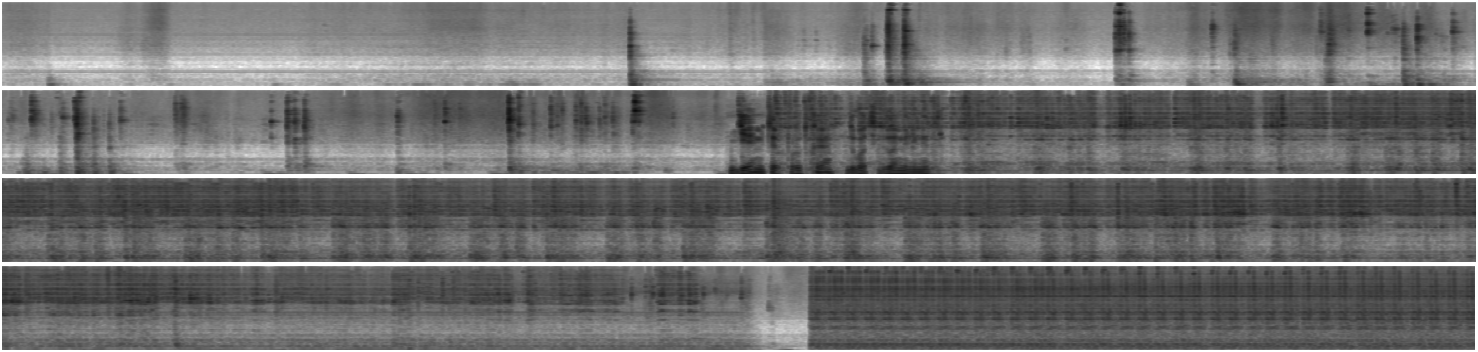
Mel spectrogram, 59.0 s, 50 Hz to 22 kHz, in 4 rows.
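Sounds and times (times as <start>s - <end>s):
different machine hum: 22.0s - 29.6s
lathe machine hum: 22.0s - 51.2s, 52.3s - 58.9s.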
